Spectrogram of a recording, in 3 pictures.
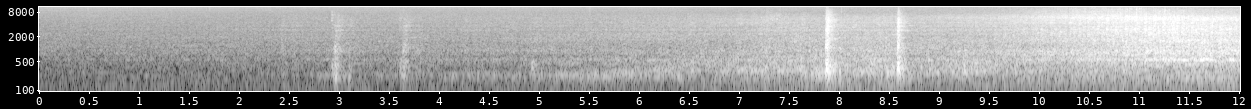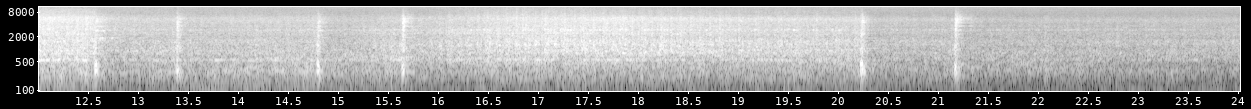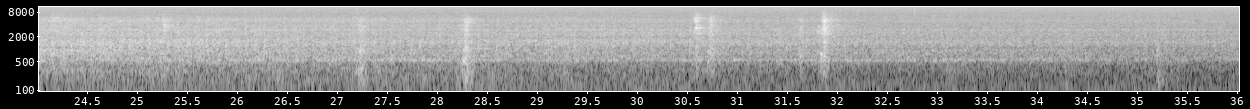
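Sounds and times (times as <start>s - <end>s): diesel train running past: 1.4s - 36.0s
wheels clacking over rail joints: 2.4s - 4.1s, 5.8s - 25.5s, 30.5s - 30.9s.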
